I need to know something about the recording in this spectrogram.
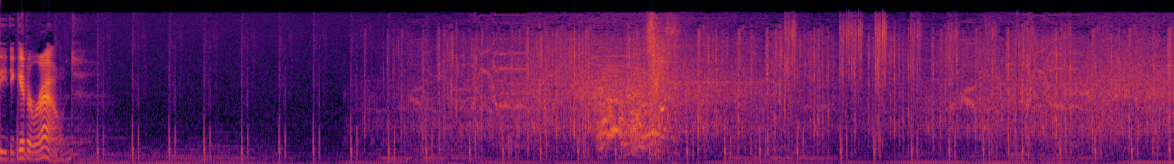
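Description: Footsteps tap steadily on hard ground.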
